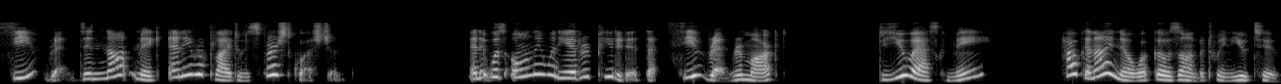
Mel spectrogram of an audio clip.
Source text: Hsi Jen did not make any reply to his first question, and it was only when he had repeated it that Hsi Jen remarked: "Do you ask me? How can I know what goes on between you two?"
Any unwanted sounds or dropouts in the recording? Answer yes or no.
no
